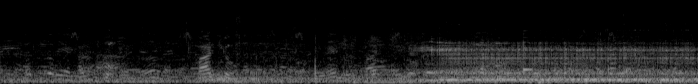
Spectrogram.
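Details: Camel in mating season in the Thar Desert, Tharparkar, Sindh, Pakistan: after voices of people talking, a loud, steady, buzzy low rumble with layered overtones begins midway and drones on unbroken to the end.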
